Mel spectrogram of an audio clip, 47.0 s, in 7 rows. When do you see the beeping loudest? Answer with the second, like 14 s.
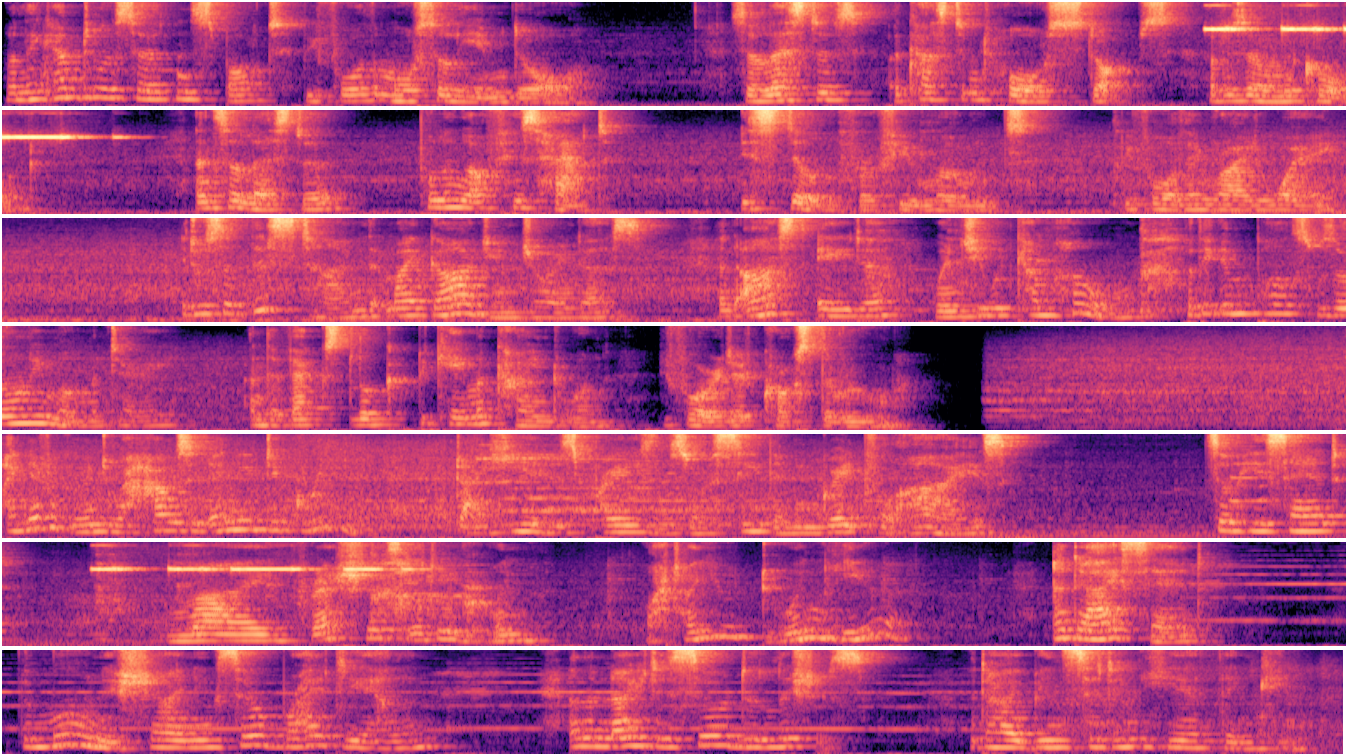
7 s.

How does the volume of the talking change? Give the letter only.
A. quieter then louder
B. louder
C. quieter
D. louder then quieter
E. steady
E.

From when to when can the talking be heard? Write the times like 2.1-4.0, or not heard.
0.0-3.0, 3.6-13.5, 14.3-24.7, 26.8-32.0, 32.9-46.9.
